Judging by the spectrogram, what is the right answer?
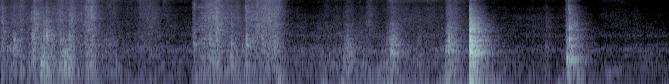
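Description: Metal dough scraper working through bread dough on a kitchen countertop: soft scraping and rustling, then a few sharp knocks, the loudest about four and a half seconds in and another a second later.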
